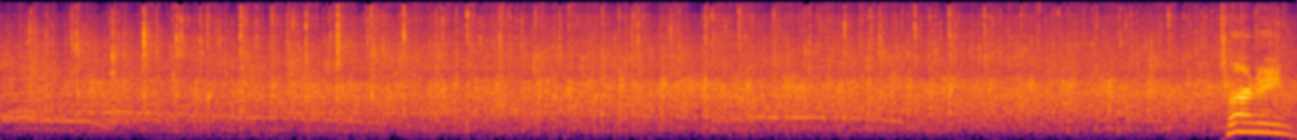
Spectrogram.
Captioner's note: applause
